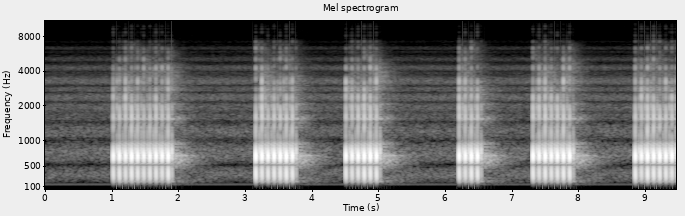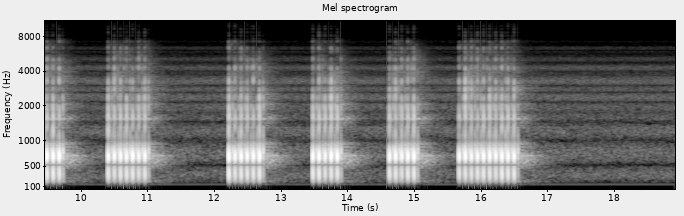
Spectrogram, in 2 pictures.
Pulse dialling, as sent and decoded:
10 / 7 / 6 / 4 / 7 / 10 / 7 / 6 / 5 / 5 / 10
0 7 6 4 7 0 7 6 5 5 0

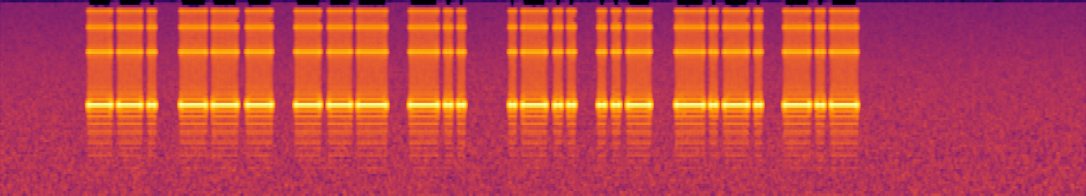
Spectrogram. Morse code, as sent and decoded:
--. --- --- -.. / .-.. ..- -.-. -.-
GOOD LUCK

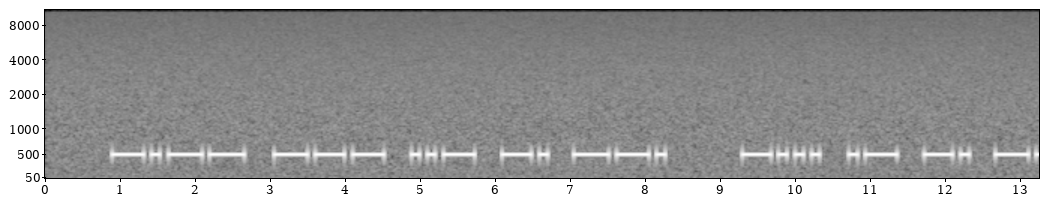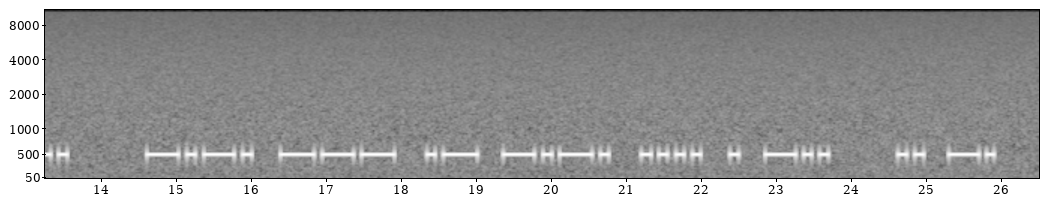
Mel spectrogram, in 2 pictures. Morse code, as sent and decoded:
-.-- --- ..- -. --. / -... .- -. -.. / -.-. --- .- -.-. .... . -.. / .. -.
YOUNG BAND COACHED IN

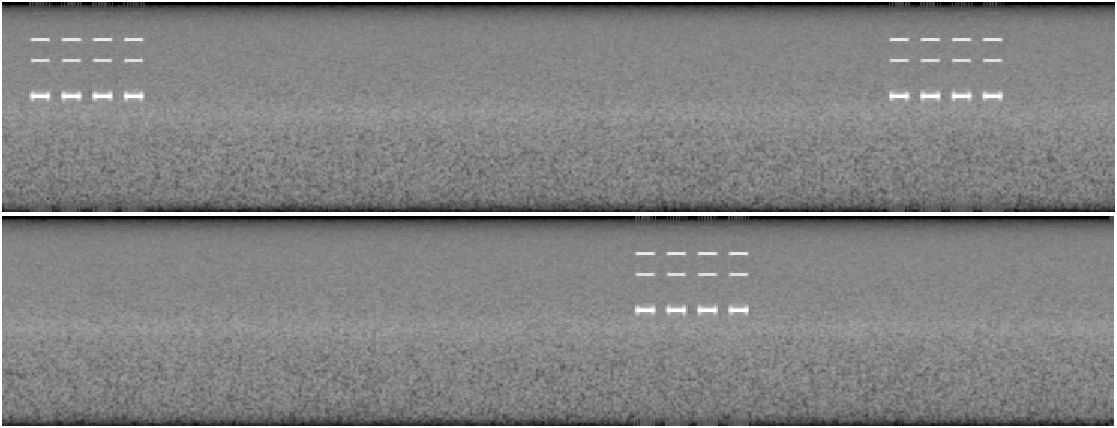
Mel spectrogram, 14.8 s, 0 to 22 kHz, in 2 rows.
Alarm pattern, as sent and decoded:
4 beeps and a pause
temporal four

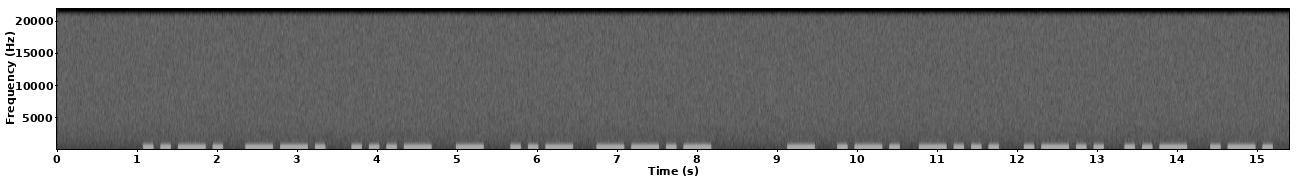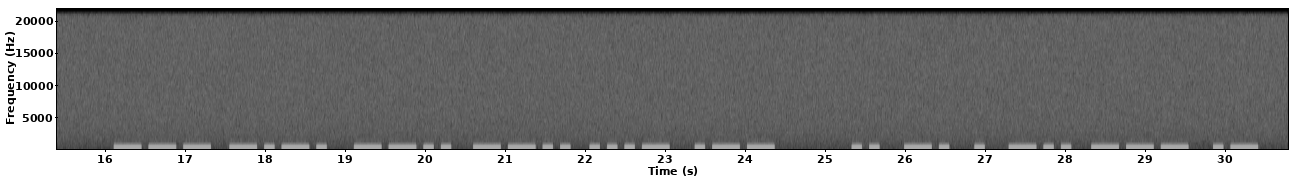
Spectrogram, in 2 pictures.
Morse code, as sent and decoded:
..-. --. ...- - ..- --.- / - .-. -... .-.. ..- .-. / --- -.-. --.. --.. ...- .-- / .. -. . -.. --- .-
FGVTUQ TRBLUR OCZZVW INEDOA

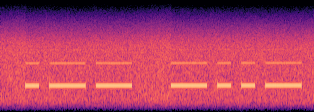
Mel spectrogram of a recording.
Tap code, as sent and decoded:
none

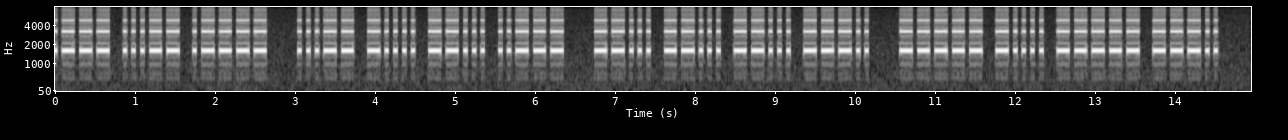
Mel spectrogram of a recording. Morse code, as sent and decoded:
… / ...-- -.... --... ..--- / --... --... --... ---.. / ----- -.... ----- ---..
… 3672 7778 0608

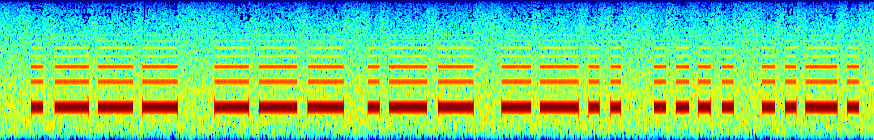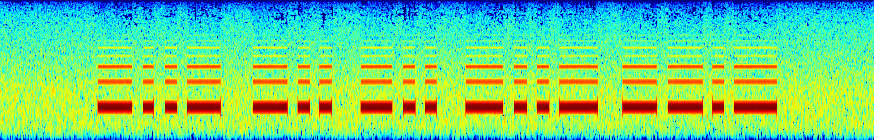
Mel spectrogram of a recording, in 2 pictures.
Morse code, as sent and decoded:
.--- --- .-- --.. .... ..-. / -..- -.. -.. -..- --.-
JOWZHF XDDXQ

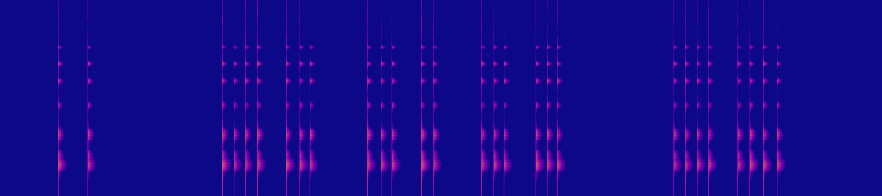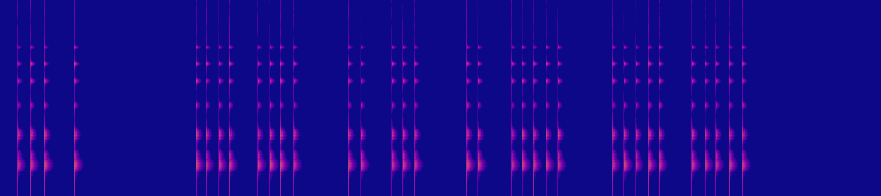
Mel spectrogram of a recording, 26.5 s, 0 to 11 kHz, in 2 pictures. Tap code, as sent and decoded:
1-1 / 4-3 3-2 3-3 / 4-4 / 3-1 / 4-4 2-3 2-5 5-5
A SMN T L THJZ

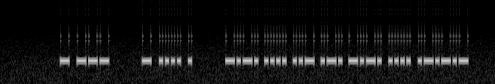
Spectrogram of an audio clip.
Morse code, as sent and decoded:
- --- / - .... . / -.-. .... ..- .-. -.-. .... .-.-.-
TO THE CHURCH.

